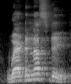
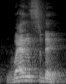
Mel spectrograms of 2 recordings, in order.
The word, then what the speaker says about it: Wednesday: it is vowel vowel wetness day it is Wednesday witness Witness Xerox it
